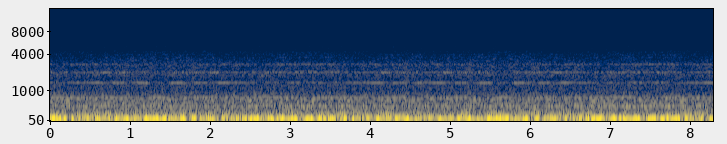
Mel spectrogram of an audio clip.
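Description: A jet engine idles with a steady low hum.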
